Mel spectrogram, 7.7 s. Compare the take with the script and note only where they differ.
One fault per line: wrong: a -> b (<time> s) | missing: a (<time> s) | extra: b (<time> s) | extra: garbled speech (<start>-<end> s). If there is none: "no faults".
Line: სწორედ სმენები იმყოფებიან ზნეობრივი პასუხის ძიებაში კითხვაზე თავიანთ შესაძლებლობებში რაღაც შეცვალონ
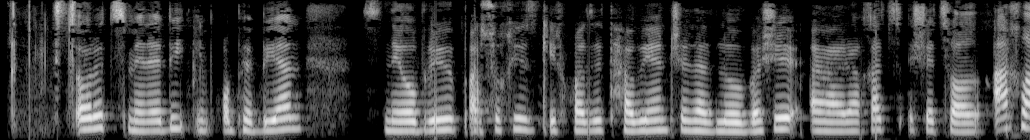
missing: ძიებაში (4.0 s)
